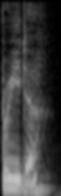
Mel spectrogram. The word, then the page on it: breeder: British English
